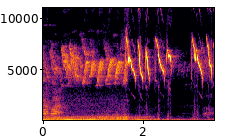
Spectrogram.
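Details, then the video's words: White-eye (pleci) in 'nembak' style with canary-like 'wit wit' notes, kept as a tutor recording for training songbirds. A soft continuous high twitter is followed by bursts of sharp, high, downslurred whistled notes in quick succession. "pleci nembaķ wit wit kenari cocok buat masteran"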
